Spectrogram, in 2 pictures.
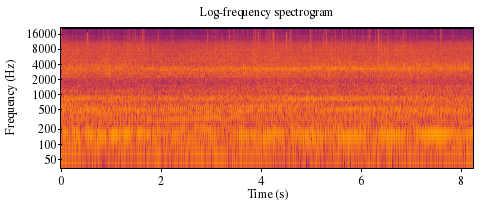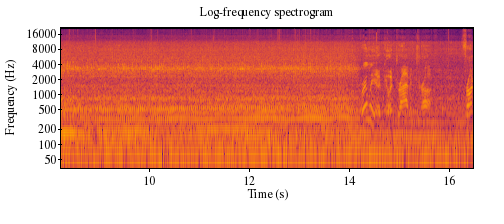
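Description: A 1978 Chevrolet Blazer 4x4 with a 350 V8 and automatic transmission drives along with a steady, loud, low engine drone and road rumble from inside the cab, and someone talks over it near the end.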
